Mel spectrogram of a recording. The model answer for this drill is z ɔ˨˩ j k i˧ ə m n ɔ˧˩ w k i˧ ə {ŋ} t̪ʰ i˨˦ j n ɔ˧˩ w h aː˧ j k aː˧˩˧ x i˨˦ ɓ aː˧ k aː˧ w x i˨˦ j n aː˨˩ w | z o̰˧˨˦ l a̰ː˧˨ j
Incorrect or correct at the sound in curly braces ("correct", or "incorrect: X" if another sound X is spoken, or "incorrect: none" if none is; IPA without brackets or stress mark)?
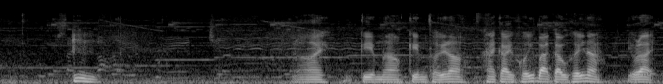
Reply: incorrect: m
